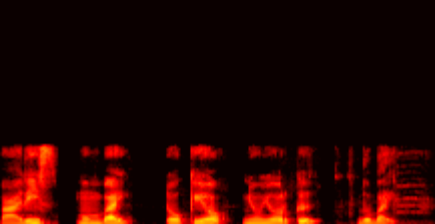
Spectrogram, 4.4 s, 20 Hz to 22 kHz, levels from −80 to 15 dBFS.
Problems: background sounds at intervals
